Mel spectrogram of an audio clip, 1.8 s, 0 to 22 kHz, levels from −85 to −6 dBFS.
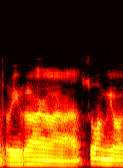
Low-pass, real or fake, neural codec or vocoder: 5.4 kHz; fake; codec, 24 kHz, 1 kbps, SNAC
